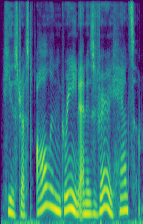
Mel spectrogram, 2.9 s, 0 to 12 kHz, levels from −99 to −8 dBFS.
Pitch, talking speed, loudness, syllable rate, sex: 195 Hz, 210 wpm, -18 LUFS, 5.2 syllables/s, female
